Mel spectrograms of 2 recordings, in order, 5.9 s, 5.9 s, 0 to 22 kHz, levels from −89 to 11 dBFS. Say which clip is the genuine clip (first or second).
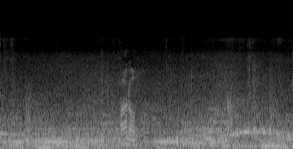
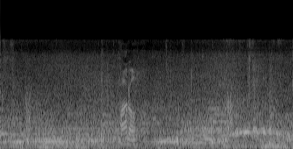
first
